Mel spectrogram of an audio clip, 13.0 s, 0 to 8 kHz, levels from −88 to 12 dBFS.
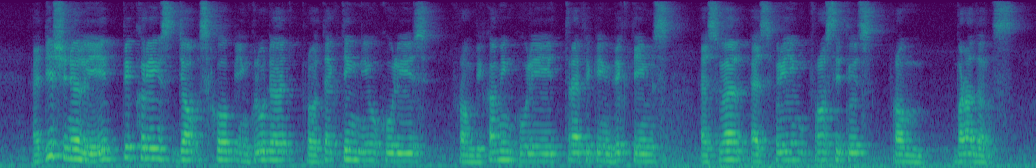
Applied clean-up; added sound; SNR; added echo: none; Thunder; 18 dB; none.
